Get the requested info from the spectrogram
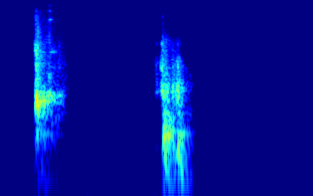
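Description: Two brief knocks about a second apart: a paintbrush tapping in a dish of thick red watercolour paint as it is loaded with colour.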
